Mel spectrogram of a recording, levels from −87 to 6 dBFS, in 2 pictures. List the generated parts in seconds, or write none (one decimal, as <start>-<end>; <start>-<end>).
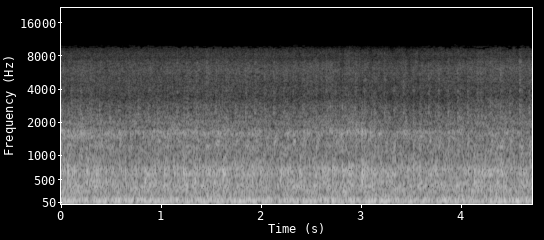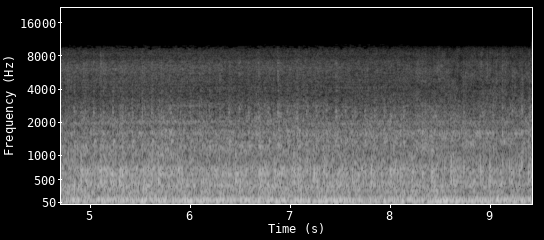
2.5-3.6; 8.2-9.4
